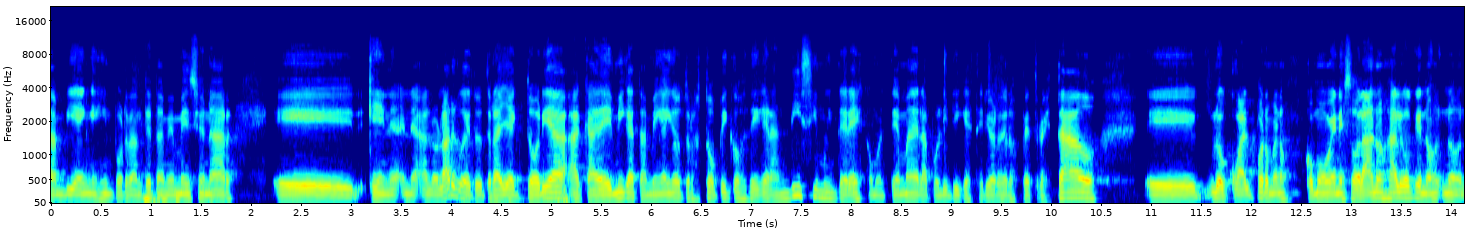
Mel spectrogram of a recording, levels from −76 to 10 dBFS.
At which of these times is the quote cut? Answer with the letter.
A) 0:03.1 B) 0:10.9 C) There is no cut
A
